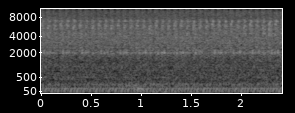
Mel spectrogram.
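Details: 2022 Kia Stinger, 32,000 on the clock, low power/limp mode: at idle, fast light ticking shows the high-pressure pump working normally with rail pressure restored. It was in full shut-off mode before.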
